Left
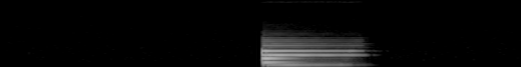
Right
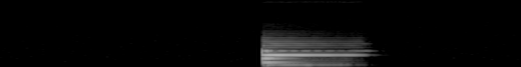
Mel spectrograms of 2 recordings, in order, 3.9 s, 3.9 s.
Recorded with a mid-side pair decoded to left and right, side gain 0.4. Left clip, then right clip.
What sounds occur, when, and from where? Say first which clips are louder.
2.0 s a bell: even; 15° left, 0.9 m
